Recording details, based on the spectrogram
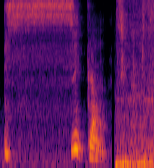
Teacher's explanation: é entoada pelos personagens como se fosse algo sibilante, de maneira sibilante, ou seja, como se uma serpente dissesse a palavra psica.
